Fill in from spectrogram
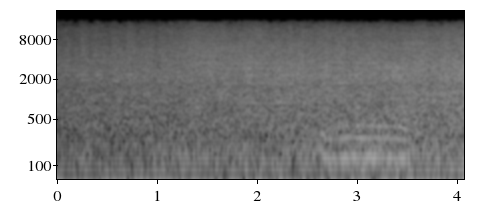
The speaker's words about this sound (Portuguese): vocês começam a escutar a queda da cachoeira. É uma queda impressionante em termos de volume d'água.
